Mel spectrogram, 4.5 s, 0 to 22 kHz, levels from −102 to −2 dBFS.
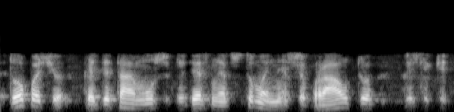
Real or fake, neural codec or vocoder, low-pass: fake; codec, 16 kHz, 4 kbps, X-Codec, WavLM features, trained on Multilingual LibriSpeech; 3.6 kHz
